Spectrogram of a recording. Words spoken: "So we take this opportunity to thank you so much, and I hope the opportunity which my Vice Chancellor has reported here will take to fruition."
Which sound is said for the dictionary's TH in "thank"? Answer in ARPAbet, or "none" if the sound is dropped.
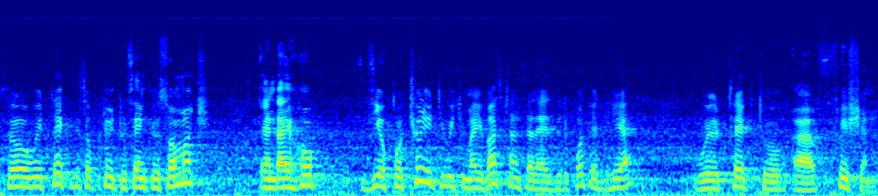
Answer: TH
